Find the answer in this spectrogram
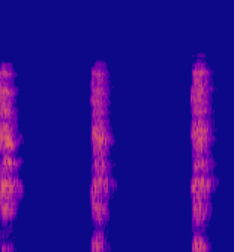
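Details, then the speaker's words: An adult imitates a breastfeeding baby's audible swallows: three short, soft throaty gulps about a second apart. This is the sound of milk going down the throat, not breathing, and is a sign of milk transfer. "in their throat you can actually hear the milk going down it's not a breath the baby's breathing through their nose it's something in the throat that you'll hear that those audible swallows"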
